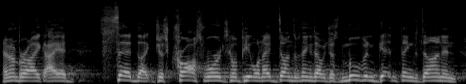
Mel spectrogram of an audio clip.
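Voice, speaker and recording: Pastor preaching in a high, casual voice. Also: male voice, steady tone, fast, gravelly, a little mellow, in a large hall. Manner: conversational storytelling with casual fillers; builds to urgent exhortation. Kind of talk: sermon. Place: church.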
